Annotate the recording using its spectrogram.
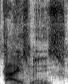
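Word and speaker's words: Theismann: He says, "Joe Thesman." He then they told him from now on it's Thyman. Why is it Thyman? And they said, "Uh, it's going to be Thyman to rhyme with Heisman."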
